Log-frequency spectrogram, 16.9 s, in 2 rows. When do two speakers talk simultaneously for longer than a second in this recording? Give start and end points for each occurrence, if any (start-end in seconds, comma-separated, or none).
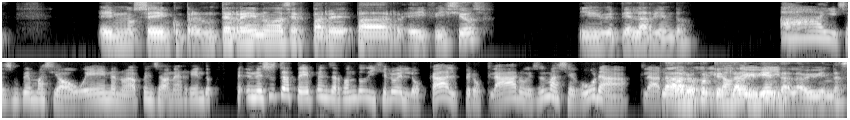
15.0-16.4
